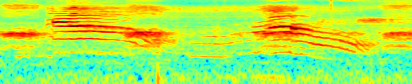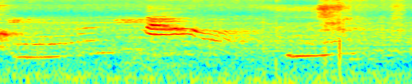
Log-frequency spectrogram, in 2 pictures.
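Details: A rescued mother cat looks after her own kittens and an adopted kitten; several bright, wavering meows overlap early on, then softer, shorter mews follow at a slower pace.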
